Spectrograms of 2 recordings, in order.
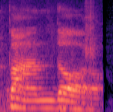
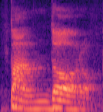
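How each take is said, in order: The two takes are said the same way.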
